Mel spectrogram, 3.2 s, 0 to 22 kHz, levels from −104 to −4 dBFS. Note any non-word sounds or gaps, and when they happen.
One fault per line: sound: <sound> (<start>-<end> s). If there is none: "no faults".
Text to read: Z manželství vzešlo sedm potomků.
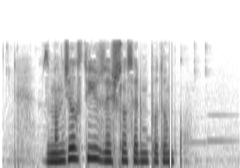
sound: dropout (2.3-2.3 s)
